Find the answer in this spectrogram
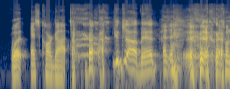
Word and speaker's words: escargot: here which one that one it's car it's cargo what escargot good job man that's when a snail tries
